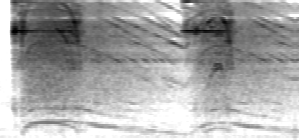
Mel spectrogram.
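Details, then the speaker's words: Emax Nighthawk Pro quadcopter motors without active braking: they whine up sharply, then after throttle cut the pitch sags slowly for over a second, an unbraked coast-down, unlike the braked motors that stop almost immediately. "when I turn on the motors and decrease the throttle quickly these ones closest to the camera they stopped spinning almost immediately that's what you want so that way you get that you get rid of that floaty feeling in the air when you decrease throttle see how long these will spin"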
